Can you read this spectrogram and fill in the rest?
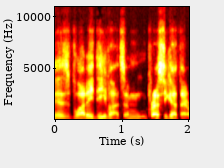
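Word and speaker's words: Vlade Divac: people say you would naturally you would go Vlad DevO and most people did. There were like announcers doing that, but it the pronunciation is Vlad Devots.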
